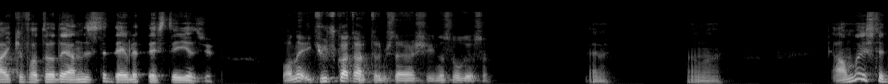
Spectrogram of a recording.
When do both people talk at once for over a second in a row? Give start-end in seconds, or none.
none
